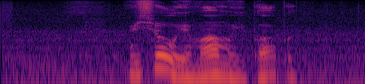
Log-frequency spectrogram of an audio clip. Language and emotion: Russian, sad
